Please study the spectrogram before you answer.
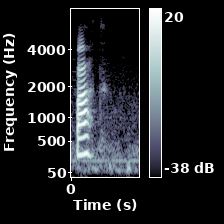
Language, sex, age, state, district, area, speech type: Kashmiri, female, 30-45, Jammu and Kashmir, Srinagar, urban, read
